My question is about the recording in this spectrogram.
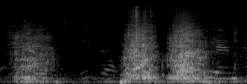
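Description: Wooden cabinet drawers sliding open and shut: a short scrape at the start, then a louder, longer scraping rub in the second half.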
